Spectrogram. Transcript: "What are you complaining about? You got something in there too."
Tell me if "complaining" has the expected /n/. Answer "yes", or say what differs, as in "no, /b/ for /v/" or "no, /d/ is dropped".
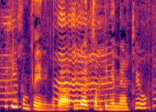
yes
